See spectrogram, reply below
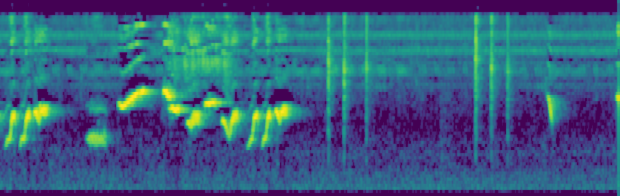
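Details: Rapid bursts of bright, looping whistles and slurred notes from a white-rumped shama for about four seconds, followed by scattered clicks and a couple of lone upslurred notes over a constant low hum.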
